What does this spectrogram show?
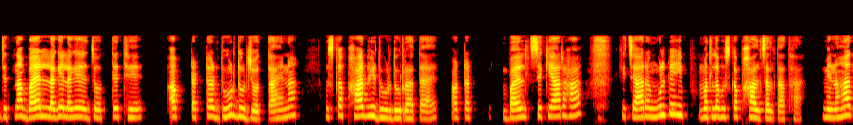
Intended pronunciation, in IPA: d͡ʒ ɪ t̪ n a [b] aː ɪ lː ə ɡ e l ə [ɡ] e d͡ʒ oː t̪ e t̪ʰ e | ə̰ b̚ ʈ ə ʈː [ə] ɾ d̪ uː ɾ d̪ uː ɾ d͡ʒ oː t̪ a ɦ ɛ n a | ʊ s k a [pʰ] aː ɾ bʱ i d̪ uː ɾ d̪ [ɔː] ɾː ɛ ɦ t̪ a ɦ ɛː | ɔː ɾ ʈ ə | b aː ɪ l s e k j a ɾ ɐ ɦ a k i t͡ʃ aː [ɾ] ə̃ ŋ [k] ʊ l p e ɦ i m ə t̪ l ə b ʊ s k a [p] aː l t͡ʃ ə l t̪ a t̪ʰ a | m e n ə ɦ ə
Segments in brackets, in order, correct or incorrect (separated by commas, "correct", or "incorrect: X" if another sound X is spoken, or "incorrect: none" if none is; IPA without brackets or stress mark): correct, correct, correct, correct, incorrect: uː, correct, incorrect: ɡ, incorrect: pʰ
